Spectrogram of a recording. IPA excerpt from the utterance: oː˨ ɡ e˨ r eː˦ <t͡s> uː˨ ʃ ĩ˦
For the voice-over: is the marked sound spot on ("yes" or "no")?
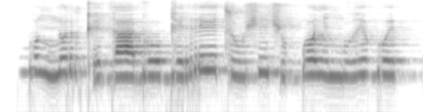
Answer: yes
